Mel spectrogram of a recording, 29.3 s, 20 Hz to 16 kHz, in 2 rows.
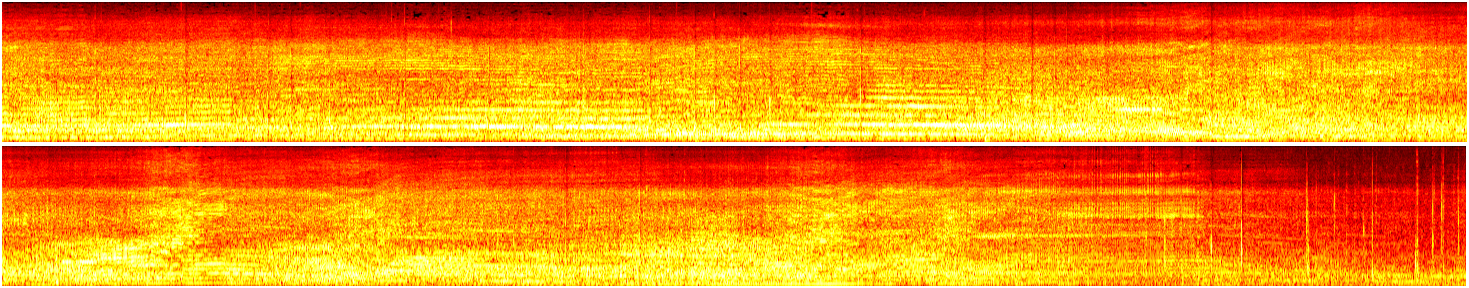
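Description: Several IAME X30 125cc two-stroke kart engines running at part throttle on the slow-down lap after the finish. The karts pass one after another, each engine note rising and falling as it goes by. The sound fades somewhat near the end.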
